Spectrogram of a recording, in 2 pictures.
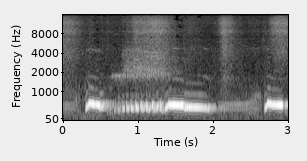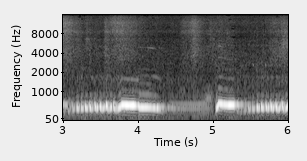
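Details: Vigorous local dove used as a lure for other doves: low, rich cooing phrases opening with an upward note, then a throbbing rolled trill that falls away, about three phrases in steady succession, a faint hiss in the background.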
